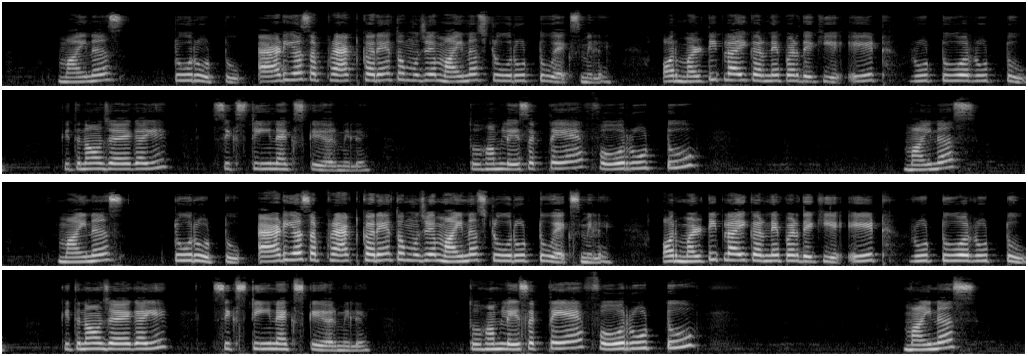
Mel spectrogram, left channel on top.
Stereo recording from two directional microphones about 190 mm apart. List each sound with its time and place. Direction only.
0.5 s a woman's voice: 45° right (ahead or behind)
19.2 s a woman's voice: 45° right (ahead or behind)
